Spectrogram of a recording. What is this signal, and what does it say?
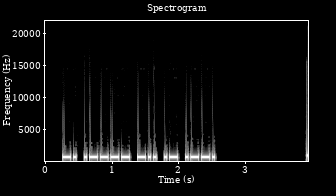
Morse code, heard as a keyed tone, about 31 wpm, 700 Hz. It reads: N1DAP
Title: USA Call Signs - 5 Characters - 4x Character Spacing - 30wpm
